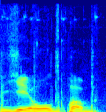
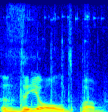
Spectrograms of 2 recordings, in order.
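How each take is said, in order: First: The first word begins with a y sound. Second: The first word begins with a th sound. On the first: The speaker calls it wrong. "It's not ye old pub" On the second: The speaker calls it right. "it's the old pub"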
